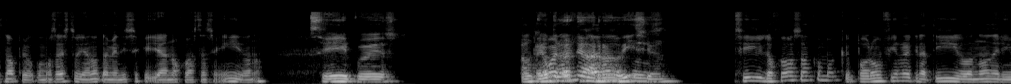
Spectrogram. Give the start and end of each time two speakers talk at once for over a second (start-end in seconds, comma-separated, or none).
5.3-6.7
